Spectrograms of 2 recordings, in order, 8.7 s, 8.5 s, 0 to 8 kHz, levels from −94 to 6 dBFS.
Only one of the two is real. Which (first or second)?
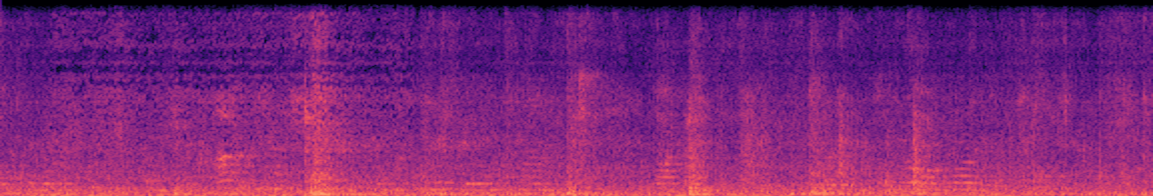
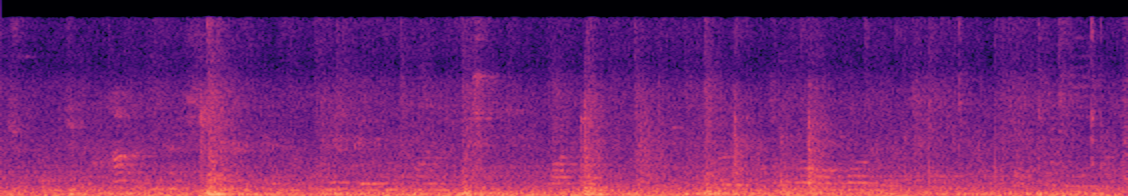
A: second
